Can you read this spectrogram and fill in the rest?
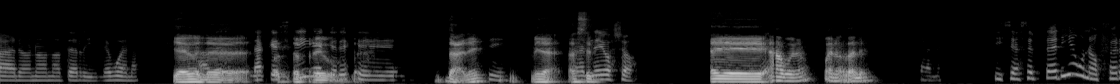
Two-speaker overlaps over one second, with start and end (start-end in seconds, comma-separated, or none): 2.0-3.8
